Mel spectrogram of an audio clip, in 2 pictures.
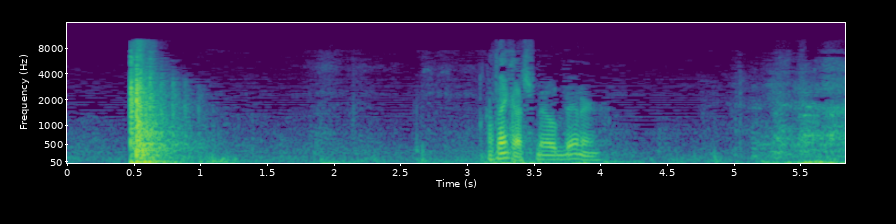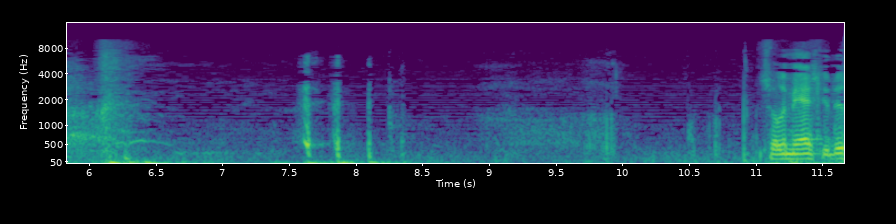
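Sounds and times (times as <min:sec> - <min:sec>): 
wooden door being pushed open: 0:00.5 - 0:01.1
speech: 0:03.2 - 0:04.1, 0:11.1 - 0:11.6.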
